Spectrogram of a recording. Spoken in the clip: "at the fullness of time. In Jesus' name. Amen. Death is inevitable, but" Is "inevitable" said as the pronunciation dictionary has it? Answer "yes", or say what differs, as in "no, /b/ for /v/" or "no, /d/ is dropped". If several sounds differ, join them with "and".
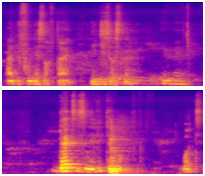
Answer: no, /n/ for /l/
